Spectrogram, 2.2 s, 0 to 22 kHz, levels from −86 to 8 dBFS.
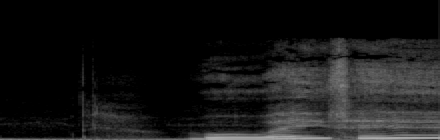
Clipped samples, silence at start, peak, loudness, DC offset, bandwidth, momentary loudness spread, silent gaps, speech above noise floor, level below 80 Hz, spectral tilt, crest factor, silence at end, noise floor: under 0.1%; 0 s; -18 dBFS; -28 LUFS; under 0.1%; 16 kHz; 22 LU; none; 22 dB; -66 dBFS; -5 dB/octave; 12 dB; 0 s; -49 dBFS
